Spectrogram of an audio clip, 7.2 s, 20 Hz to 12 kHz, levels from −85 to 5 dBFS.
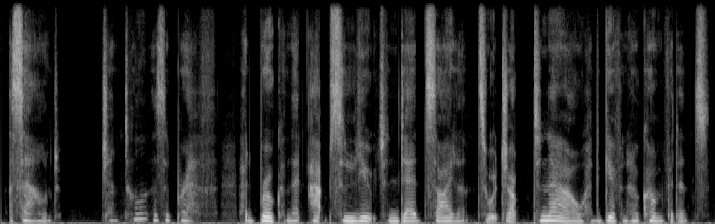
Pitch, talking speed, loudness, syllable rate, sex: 210 Hz, 160 wpm, -22 LUFS, 5.3 syllables/s, female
